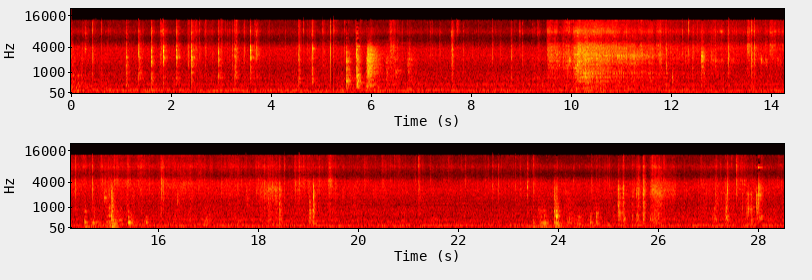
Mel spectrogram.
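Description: A run of sharp taps over the first six seconds as an egg is cracked, then about ten seconds in the raw egg hits the hot cast-iron sizzling plate and sizzles, the hiss fading over a couple of seconds. Scattered clicks and brief crackles follow.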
